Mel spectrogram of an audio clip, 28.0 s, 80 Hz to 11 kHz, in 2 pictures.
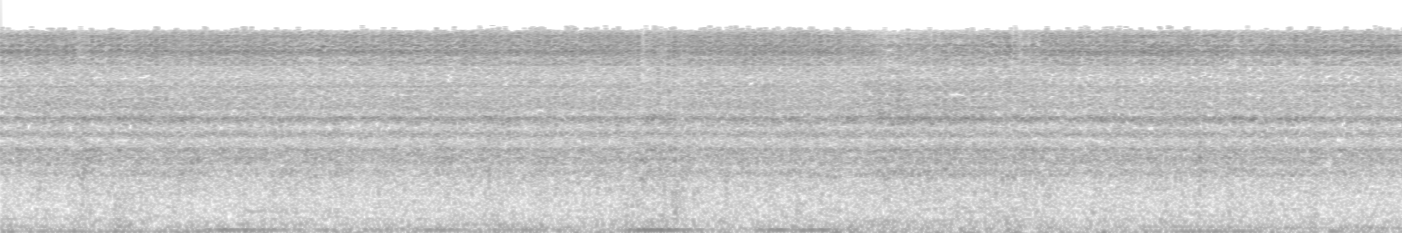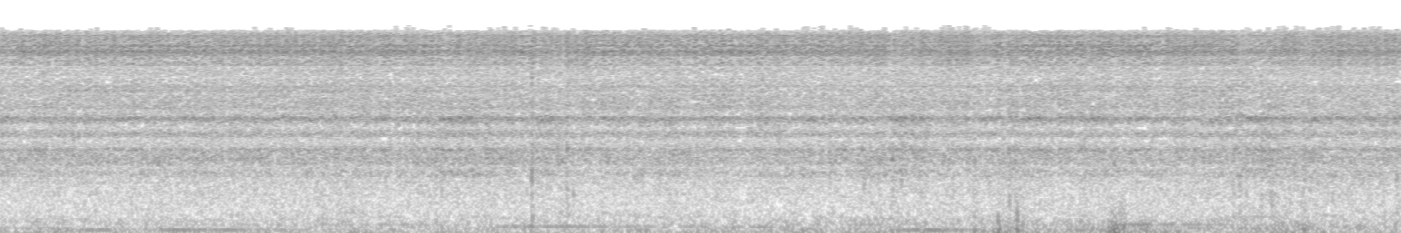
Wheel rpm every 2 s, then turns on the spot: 110, 110, 110, 110, 120, 110, 110, 110, 110, 110, 110, 120, 120, 120.
none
